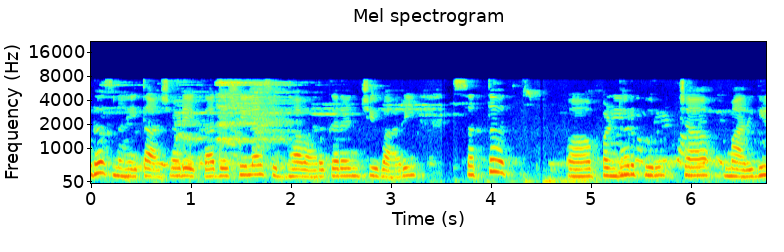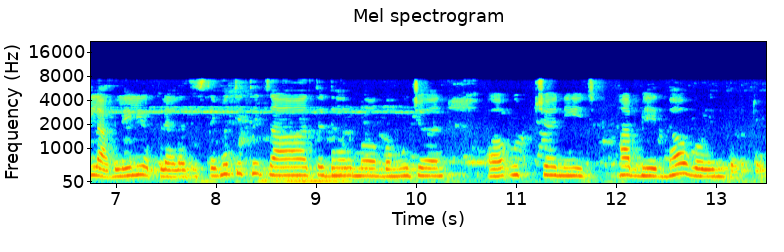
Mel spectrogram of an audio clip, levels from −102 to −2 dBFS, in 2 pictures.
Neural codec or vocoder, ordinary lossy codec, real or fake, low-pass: none; none; real; 7.2 kHz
